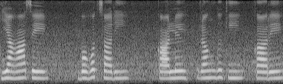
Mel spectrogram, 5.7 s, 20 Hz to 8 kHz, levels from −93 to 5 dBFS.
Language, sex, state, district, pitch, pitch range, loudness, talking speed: Hindi, female, Haryana, Jhajjar, 240 Hz, 235-245 Hz, -17 LUFS, 95 wpm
